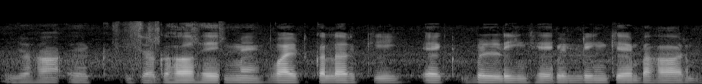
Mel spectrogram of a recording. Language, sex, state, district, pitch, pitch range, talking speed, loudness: Hindi, male, Andhra Pradesh, Chittoor, 100 Hz, 95-100 Hz, 120 wpm, -25 LUFS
